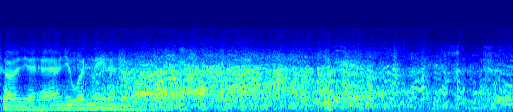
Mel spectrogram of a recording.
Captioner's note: audience laughter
